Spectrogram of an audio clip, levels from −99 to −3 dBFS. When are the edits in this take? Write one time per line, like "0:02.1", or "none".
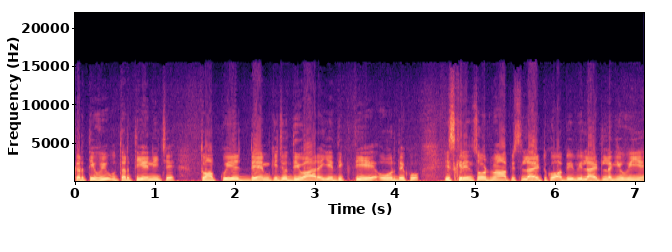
none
